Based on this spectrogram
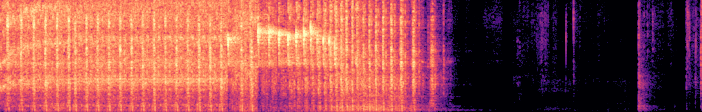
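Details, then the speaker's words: Antique David Bradley walk-behind tractor, previously seized single-cylinder engine, poor carburetor: rough uneven running about three beats a second with a thin high squeak before dying; owner suspects the reused head gasket leaking, possibly a bearing. "unhappy oh you know what the squeaking sound is I think that's the head gasket I bet you that's leaking yeah since I reused it"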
